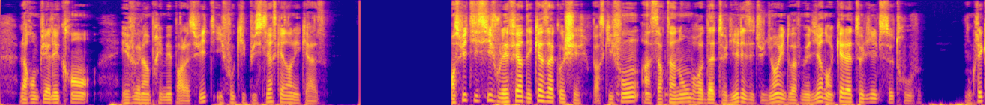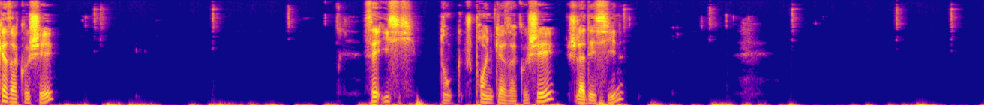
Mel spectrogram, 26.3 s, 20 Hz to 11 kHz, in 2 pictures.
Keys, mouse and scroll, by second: 14.3 click, 15.9-17.1 drag, 19.7 click, 21.4-22.7 drag, 23.6-25.2 drag, 25.8 click.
